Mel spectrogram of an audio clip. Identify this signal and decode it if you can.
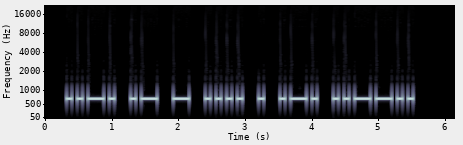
Morse code, heard as a keyed tone, about 15 wpm, 700 Hz. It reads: FATHER?
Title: 2x Word-Spacing - Sentences from Top 300 Words - 15wpm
